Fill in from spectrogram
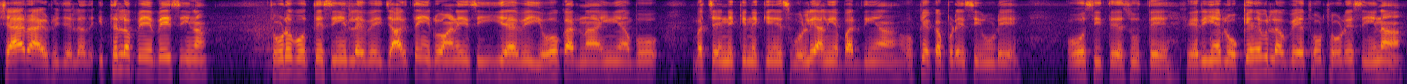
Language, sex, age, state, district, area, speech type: Dogri, female, 60+, Jammu and Kashmir, Reasi, urban, spontaneous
